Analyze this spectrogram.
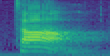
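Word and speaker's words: tomb: بی سایلنت است، ام تلفظ میشه. Another example is تام و مثال دیگه ایمو که است تام هست.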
